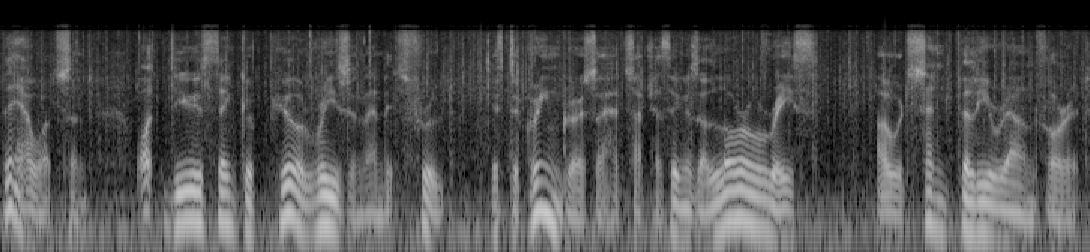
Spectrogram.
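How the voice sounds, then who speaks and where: A man acts out a brilliant middle-aged detective in an audiobook drama, with a very low, creaky voice. He is exacting and theatrical, phrasing eruditely with wide swings of pitch and deliberate pauses. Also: big pitch swings, dark tone, slight background noise. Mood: excited, triumphant.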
